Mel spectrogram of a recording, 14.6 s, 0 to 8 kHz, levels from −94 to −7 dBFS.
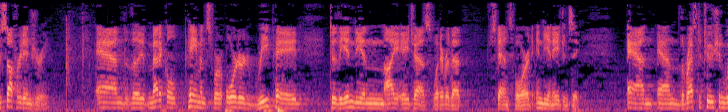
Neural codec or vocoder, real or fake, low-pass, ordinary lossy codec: none; real; 7.2 kHz; AAC, 48 kbps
